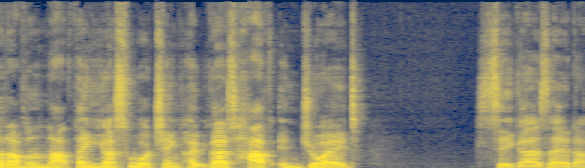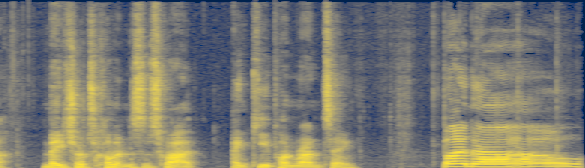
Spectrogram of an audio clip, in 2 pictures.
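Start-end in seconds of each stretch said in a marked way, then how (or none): 6.9-7.8 very high, drawn-out cracking voice. Signing off to viewers at the end of a video, voice cracking. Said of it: "that was a bit voice cracky".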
